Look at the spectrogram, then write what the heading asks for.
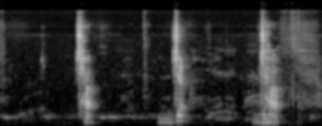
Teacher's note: और उच्चारण के बाद मतलब जो उच्चारण जब करते हैं तब अधिक होता है और उच्चारण के बाद वाला जो भाग होता है वो संघर्षी होता है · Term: स्पर्श संघर्षी व्यंजन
